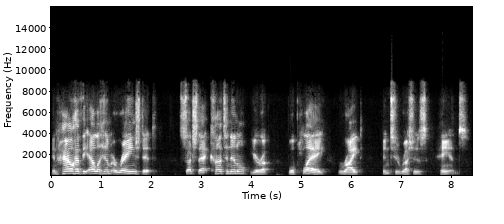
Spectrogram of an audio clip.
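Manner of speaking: ordinary talk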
